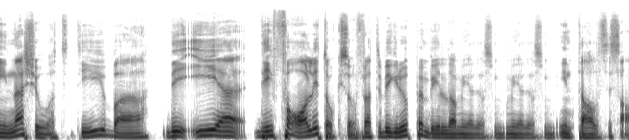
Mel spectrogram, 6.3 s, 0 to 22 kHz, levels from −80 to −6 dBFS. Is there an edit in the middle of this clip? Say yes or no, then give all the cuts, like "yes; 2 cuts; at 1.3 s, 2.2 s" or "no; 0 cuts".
yes; 2 cuts; at 1.6 s, 5.1 s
